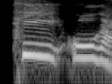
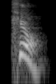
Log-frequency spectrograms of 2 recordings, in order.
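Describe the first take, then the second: First: The word is said fully as two syllables. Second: The word is squeezed short into one syllable. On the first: "티오가 아니라" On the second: "티오를 아주 짧게 줄여서 발음한 거죠. 마치 한 음절처럼"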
